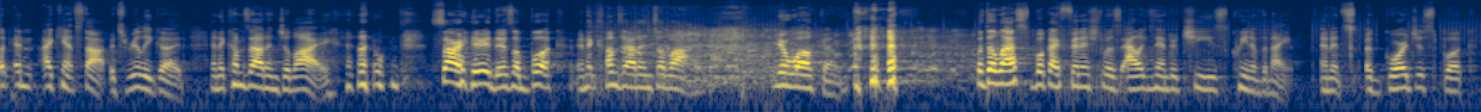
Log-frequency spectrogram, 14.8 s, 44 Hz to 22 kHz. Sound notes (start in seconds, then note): 5.9 laughter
